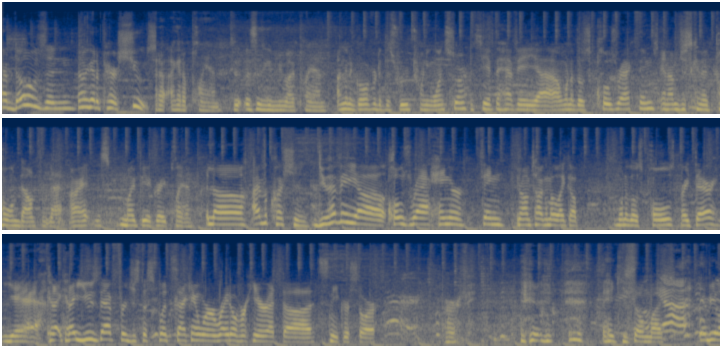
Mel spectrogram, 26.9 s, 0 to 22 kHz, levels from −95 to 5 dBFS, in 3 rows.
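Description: No technical faults can be heard anywhere in this audio.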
